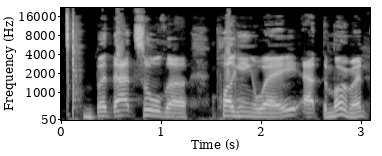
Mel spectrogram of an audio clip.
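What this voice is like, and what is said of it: Polished radio announcer voice. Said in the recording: “you do get my best radio voice.”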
